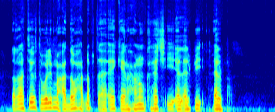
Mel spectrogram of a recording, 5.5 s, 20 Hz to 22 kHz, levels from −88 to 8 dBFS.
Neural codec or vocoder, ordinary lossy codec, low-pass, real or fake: none; none; none; real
